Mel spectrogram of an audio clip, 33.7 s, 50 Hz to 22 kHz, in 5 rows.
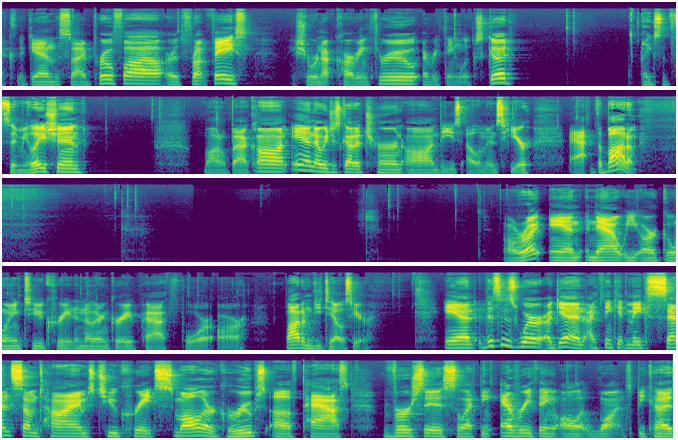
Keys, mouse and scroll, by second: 1.6 click, 5.5 click, 8.1 click, 8.7 scroll down 1, 8.8 middle drag, 9.1 scroll up 2, 12.3 click, 13.4 click, 14.6 click, 15.9 click, 17.2 click, 20.1 click, 20.9 click, 21.9 click, 22.4-22.7 scroll up 2, 22.8 scroll down 2, 23.2 middle click, 24.0 click, 25.1 click, 26.2 click, 30.3 click, 31.6 click, 32.5 click.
